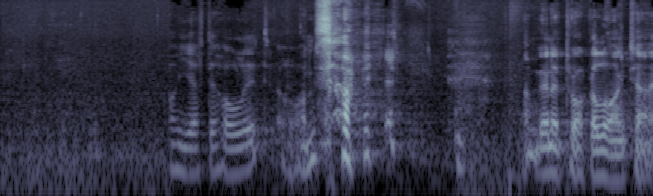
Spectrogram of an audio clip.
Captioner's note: chuckles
